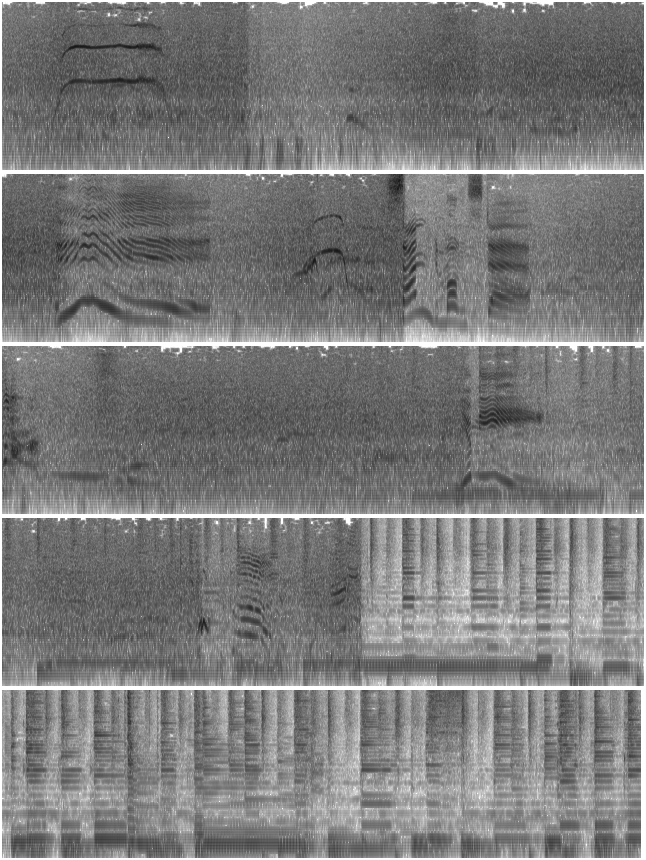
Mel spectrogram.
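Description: Steady wash of waves on a beach with scattered distant children's shouts and shrieks. About two-thirds of the way in, strummed acoustic guitar music fades up and takes over.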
